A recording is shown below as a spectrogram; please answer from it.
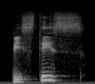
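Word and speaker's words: πίστις: Fíjese, la fe, que viene del griego 4102, que se pronuncia pistis.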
